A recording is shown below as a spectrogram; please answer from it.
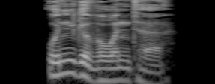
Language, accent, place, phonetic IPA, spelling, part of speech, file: German, Germany, Berlin, [ˈʊnɡəˌvoːntə], ungewohnte, adjective, De-ungewohnte.ogg
- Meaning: inflection of ungewohnt: 1. strong/mixed nominative/accusative feminine singular 2. strong nominative/accusative plural 3. weak nominative all-gender singular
